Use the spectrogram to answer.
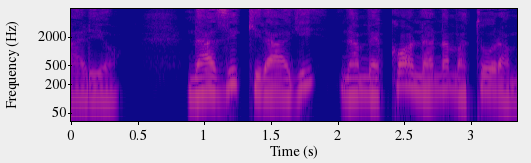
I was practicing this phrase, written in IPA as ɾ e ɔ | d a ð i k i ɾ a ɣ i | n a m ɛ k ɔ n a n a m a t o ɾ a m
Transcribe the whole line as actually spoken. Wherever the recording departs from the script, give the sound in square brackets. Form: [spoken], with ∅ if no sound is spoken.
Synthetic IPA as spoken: ɾ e ɔ | [n] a [z] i k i ɾ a ɣ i | n a m ɛ k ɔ n a n a m a t o ɾ a m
